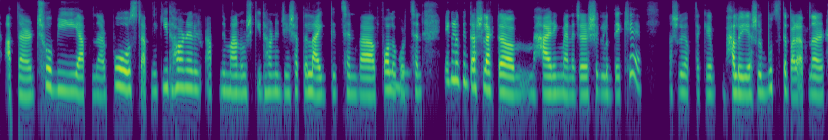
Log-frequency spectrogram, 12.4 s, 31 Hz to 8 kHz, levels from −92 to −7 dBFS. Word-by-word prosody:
আপনার 185 -2 0 0.2
ছবি, 230 -4 0 0.3
আপনার 185 -1 -8
পোস্ট, 250 -4 +4
আপনি 215 - -17
কি 250 - -3
ধরনের 250 -1 +2 0.2
আপনি 220 +1 -16
মানুষ, 200 0 -1
কি - - -11
ধরনের 210 0 -6
জিনিসে 205 +1 -3
আপনি 205 - -7
লাইক 185 0 +4
দিচ্ছেন 200 0 -9
বা 185 - +5 0.2
ফলো 230 -2 +2
করছেন, 215 -2 -7 0.4
এগুলো 335 -1 +1
কিন্তু 290 -5 -6
আসলে 240 -2 +7
একটা 210 +1 +4 0.6
hiring 195 0 +5
manager 185 0 0
সেগুলো 200 -2 -8
দেখে 305 - -4 0.6
আসলে 210 0 -4
আপনাকে 185 +1 -11 0.3
ভালোই 195 -3 +3
আসলে 205 +2 -1
বুঝতে 250 -2 -5
পারে 175 - +3
আপনার 195 -1 +2
210 Hz, 160 wpm, -26 LUFS, 195-235 Hz, 0.6 s, আসলে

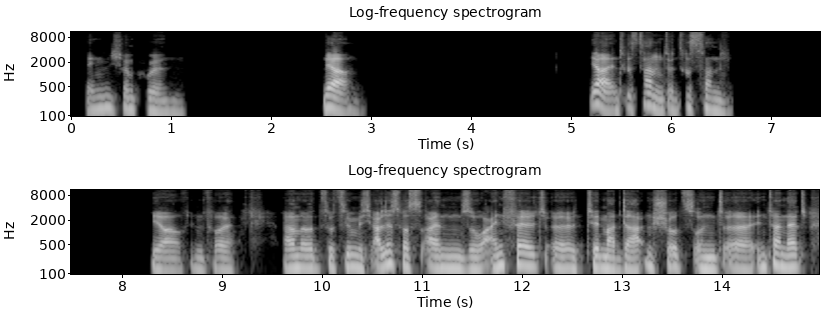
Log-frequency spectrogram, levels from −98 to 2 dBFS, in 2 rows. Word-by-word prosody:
Ja. - - -7
Irgendwie 145 +2 -4
schon 140 +1 -7
cool. 120 -3 -4 1.6
Ja. 130 -6 +5 2.3
Ja, - - +6
interessant, 135 +1 -4
interessant. 130 -1 -5 1.8
Ja, 115 -2 +1
auf 115 0 -16
jeden 125 -4 -8
Fall. 120 -1 -4 0.5
Da 130 - -1
haben 130 +1 +4
wir 130 -1 +1
so 135 +2 -4
ziemlich 130 0 -2
alles, 165 +4 +2
was 140 -3 0
einem 130 -1 +2
so 125 +1 0
einfällt, 150 +1 +1
äh, 130 -2 +1
Thema 125 0 +2
Datenschutz 125 +3 0
und, 125 -1 +2
äh, 120 -1 +1
Internet 145 -1 +2
130 Hz, 110 wpm, -27 LUFS, 125-145 Hz, 2.3 s, Ja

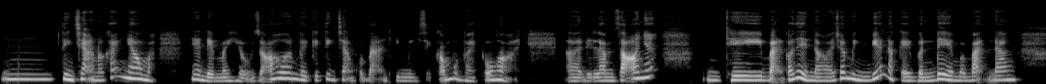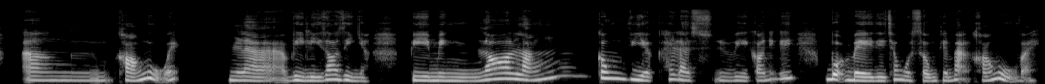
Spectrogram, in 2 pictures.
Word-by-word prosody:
ừm, 240 -1 -1
tình 225 -4 +5
trạng 245 -3 0
nó 185 - -4
khác 340 - -7
nhau 270 -6 +5
mà. 200 -5 0 0.4
Nên 235 - 0
là - - +1
để 165 - +1
mà 160 +1 -5
hiểu 155 -3 -7
rõ - - -1
hơn 275 -2 +2
về 205 - -1
cái 190 - -8
tình 230 -4 -4
trạng 210 +1 -7
của - - -14
bạn - - -6
thì 175 - -10
mình 165 -1 -9
sẽ - - -18
có - - -3
một 250 +4 -1
vài 165 -2 -6
câu - - -1
hỏi, 210 -1 0 0.5
à, 160 0 -5
để 160 - -7
làm 170 +1 -2
rõ - - +6
nhá. 300 +3 +3 0.7
Thì 200 -1 +3
bạn 185 - +1
có 215 - +2
thể 275 -7 +5
nói 175 -1 -2
cho 285 - +2
mình 215 -9 +2
biết - - +3
là - - +1
cái 175 -1 -2
vấn 175 0 -2
đề 230 -2 +4
mà 180 -1 -3
bạn 190 +2 -1
đang, 205 +1 -1 0.5
ờ, 190 -1 0 0.6
khó 175 - +3
ngủ 275 +7 +2
ấy - - -2 0.5
là 180 -4 0
vì 195 -3 +2
lý 175 -1 +1
do 225 +4 +3
gì 205 -2 +1
nhỉ? 165 -1 -6 0.5
Vì 185 -1 +2
mình 175 -2 0
lo 250 +5 +6
lắng 235 +5 +3 0.4
công 280 -4 +4
việc 210 -6 +2
hay 230 -1 -5
là 200 -3 +1
s 185 - -11 0.2
vì 175 -2 -4
có 180 - -2
những 220 +7 -5
cái 285 +3 -1 0.3
bộn 230 -4 +5
bề 175 -3 +5
gì 170 0 0
trong 220 +3 -1
cuộc 185 - -3
sống 165 -1 -3
khiến 175 0 -4
bạn - - +1
khó 185 +3 -3
ngủ 255 -1 +1
vậy? - - -5
195 Hz, 235 wpm, -22 LUFS, 175-235 Hz, 0.7 s, rõ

